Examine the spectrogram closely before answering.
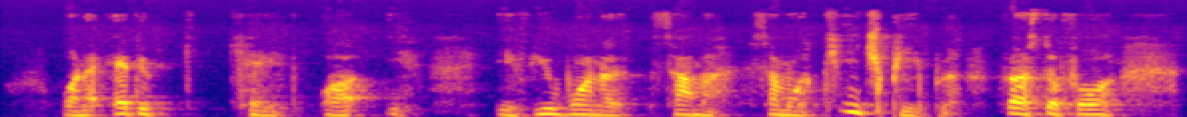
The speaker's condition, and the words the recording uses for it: Stuttering. That is indeed some distortion. However, I wanted to make sure, so I do not use any voice enhancements whatsoever.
